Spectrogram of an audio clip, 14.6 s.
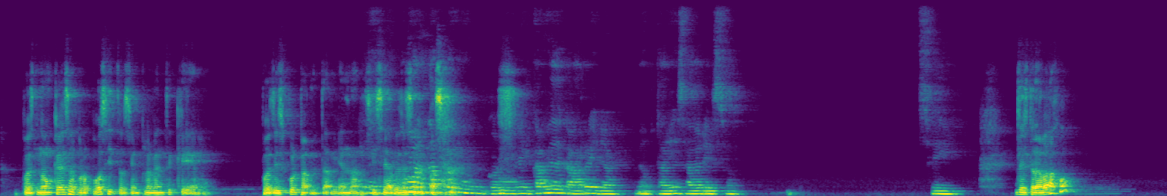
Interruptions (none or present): present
